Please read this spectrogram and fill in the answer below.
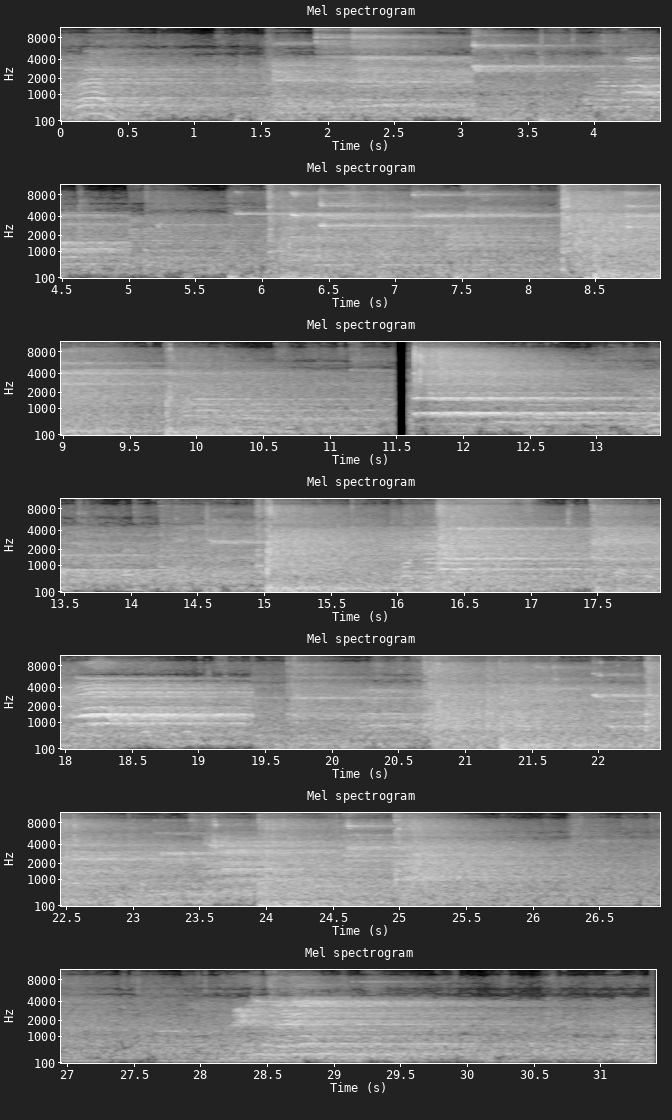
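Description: Badminton rally in an echoing hall: repeated sharp racket strikes on the shuttlecock and players' footwork thumping on the court, with voices among them.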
